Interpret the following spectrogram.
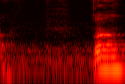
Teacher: Nah ini salah satu huruf yang mentok ya, hanya 1 harokat dia, mim ba di, seperti itu. Qa, huruf qa di siku tenggorokan lidahnya kita naikkan sehingga tidak ada hembusan udara ketika membaca qa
